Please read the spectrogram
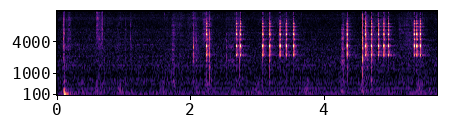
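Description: A dull thump as a hand meets the ToolkitRC P200 power supply, then bursts of quick, sharp clicks as its voltage-adjust knob is turned step by step.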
